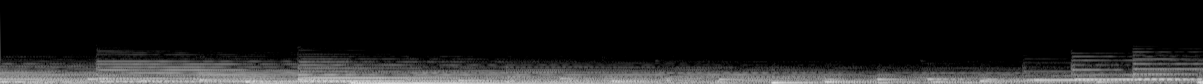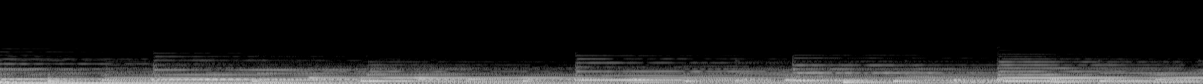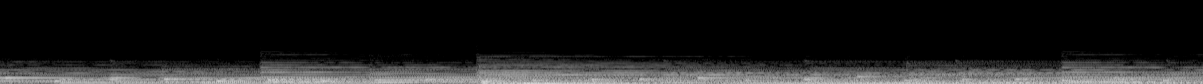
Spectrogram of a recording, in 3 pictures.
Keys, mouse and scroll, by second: 1.9 alt+click, 4.1 ctrl+click, 4.6 ctrl+click, 7.9 click, 11.3 click, 11.5 ctrl+z, 12.4 ctrl+click, 13.4 ctrl+click, 14.1 ctrl+click, 17.1 click, 19.7 click, 21.9 ctrl+click, 23.0 ctrl+click, 23.9 ctrl+click, 28.3 click, 28.5 ctrl+z, 29.2 ctrl+click, 30.3 ctrl+click, 30.7 ctrl+click, 33.5 click, 34.8 ctrl+click.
